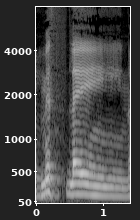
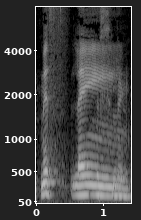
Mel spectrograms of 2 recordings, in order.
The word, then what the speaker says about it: مثلين: مثلين. – Not مثلين. مثلين. Pronounce it correctly.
